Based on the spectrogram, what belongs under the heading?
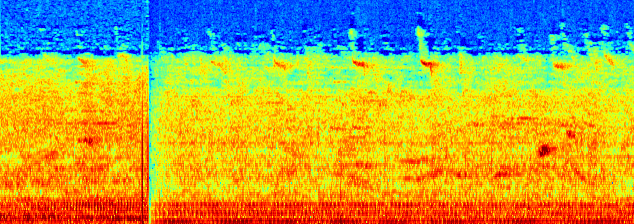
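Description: About two seconds in, a click and an abrupt cut in the sound. After it, small birds chirp in short, high, falling calls, repeated every second or so, over a steady low hum.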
